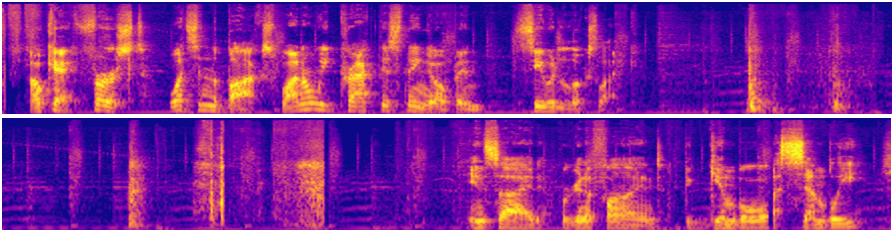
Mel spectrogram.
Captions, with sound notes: Okay first, what's in the box? Why don't we crack this thing open, see what it looks like. (calm electronic music) (shuffling) Inside, we're gonna find the gimbal assembly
